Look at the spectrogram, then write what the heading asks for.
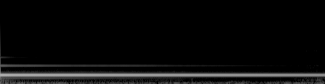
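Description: A bass guitar harmonic rings as a pure, sustained tone that fades slowly over a few seconds, with a soft low buzz beneath it.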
